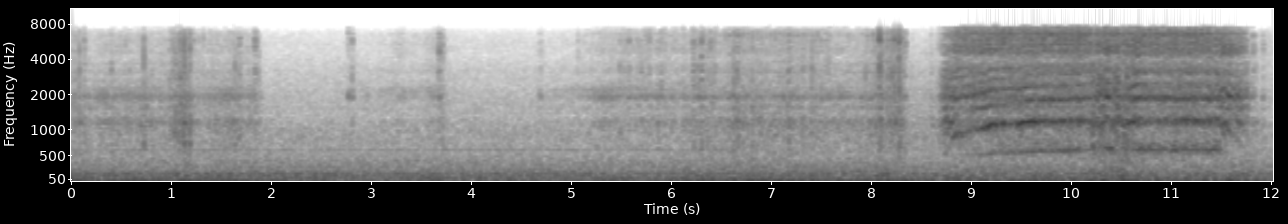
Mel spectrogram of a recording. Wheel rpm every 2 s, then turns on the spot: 20, 10, 10, 20, 90, 120.
0-2 4-8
